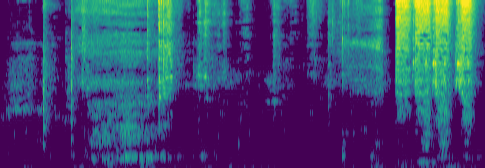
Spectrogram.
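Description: Faint rustling and handling, then about a second of loud hissing in several quick pulses near the end.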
